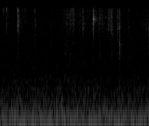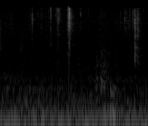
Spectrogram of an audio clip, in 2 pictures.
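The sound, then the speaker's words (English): Crinkling and small sharp clicks as a pop-up flavor capsule in a King Palm rolling paper is squeezed and popped, scattered irregularly over a steady low electrical hum, with no one talking. “So I guess there's a ball and you pop and the flavor comes out.”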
